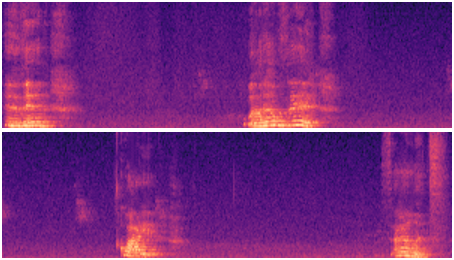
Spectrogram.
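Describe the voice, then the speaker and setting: A freshly widowed young mother, played by an actress in a stage monologue speaks slowly and haltingly from well back from the mic. Her voice rings through a very echoey room, hushed and numb, with pauses that give way to anguished cries. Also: sits high, animated, far from the mic. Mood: anguished, shaken. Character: grieving young mother, newly widowed soldier's wife. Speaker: actor performing a dramatic monologue.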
